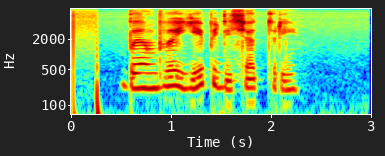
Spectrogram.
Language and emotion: Russian, neutral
